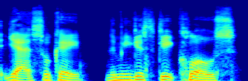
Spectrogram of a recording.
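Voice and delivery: normal talking voice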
